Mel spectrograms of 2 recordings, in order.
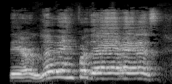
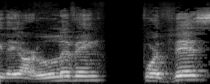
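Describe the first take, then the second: First: Loud, high, drawn-out rave; over-the-top gushing. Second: Said in the usual way. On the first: Retold or imitated. Fan raving about the actresses' scene, loud hammed-up gushing. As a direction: belt it out slowly in theatrical delight. Repeats gushing praise, escalated.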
